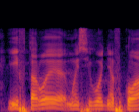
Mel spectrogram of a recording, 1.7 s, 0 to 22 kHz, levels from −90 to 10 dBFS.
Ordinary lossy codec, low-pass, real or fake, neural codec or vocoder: none; none; real; none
